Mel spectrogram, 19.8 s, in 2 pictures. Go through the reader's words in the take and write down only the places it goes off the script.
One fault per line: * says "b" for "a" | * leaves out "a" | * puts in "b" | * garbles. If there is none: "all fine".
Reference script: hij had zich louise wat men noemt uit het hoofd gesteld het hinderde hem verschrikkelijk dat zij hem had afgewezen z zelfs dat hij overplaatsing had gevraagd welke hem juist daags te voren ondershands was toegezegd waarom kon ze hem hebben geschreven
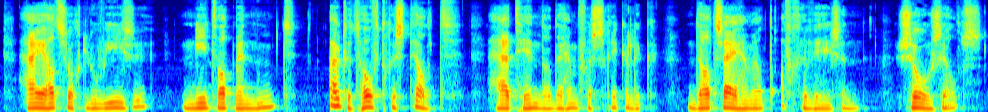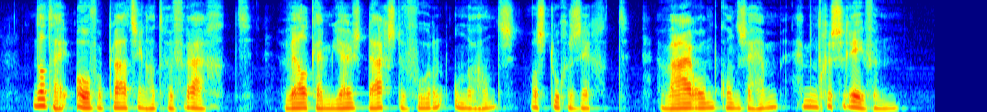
* puts in "niet"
